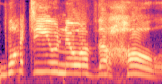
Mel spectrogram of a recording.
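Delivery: hostile, confrontational, loud, aggressive tone. Questioning a room of strangers in character: loud aggressive demand. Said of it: "I say to everybody, loudly, aggressively".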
